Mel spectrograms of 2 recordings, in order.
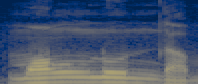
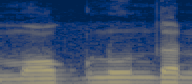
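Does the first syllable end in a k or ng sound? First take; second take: ng; k. First: The first syllable ends with an ng sound. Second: The first syllable ends with a k sound. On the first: This is how it is said in the word. The speaker calls it right. "আমরা কি বলি? মং" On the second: This is not how it is said in the word. The speaker calls it wrong. "মগনুন্দা না বলে"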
